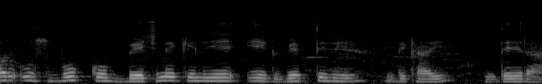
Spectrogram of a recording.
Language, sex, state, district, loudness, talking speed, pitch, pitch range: Hindi, male, Uttar Pradesh, Ghazipur, -36 LUFS, 155 wpm, 150 Hz, 135-170 Hz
